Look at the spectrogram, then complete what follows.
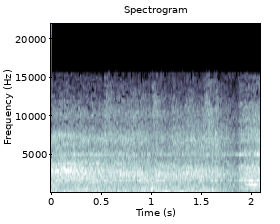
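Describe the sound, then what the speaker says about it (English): A metro train runs at Ramesh Nagar station in Delhi, a steady loud rumble with wheel hiss and a faint squeal, heard from inside or close by. "this is Ramesh Nagar metro station"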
